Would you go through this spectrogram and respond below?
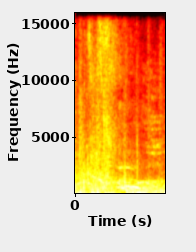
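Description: Rapid bursts of gunfire crackle in a police shootout in the video game The Precinct, loud and dense, packed into a single second of overlapping shots.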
